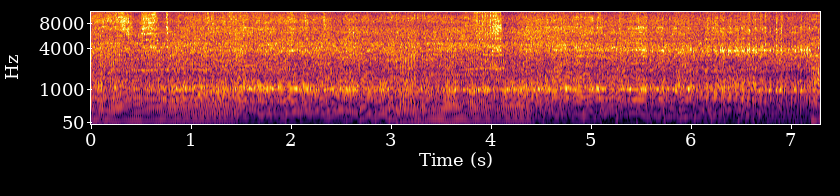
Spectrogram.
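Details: Ryobi 705r 31cc two-stroke line trimmer, head won't spin after brush cutter use: engine revs up and down with buzzy uneven note and rattle, no head load, consistent with a broken drive cable.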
